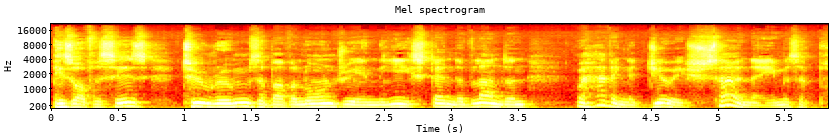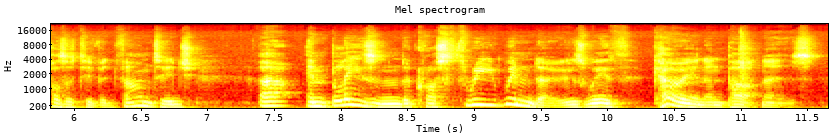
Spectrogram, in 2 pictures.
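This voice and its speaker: A male author narrates his crime novel in scripted audiobook style. His voice is a little higher than average for a man and very mellow, with soft edges. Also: animated, normal speed. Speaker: author reading own audiobook.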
